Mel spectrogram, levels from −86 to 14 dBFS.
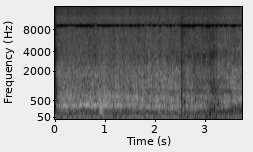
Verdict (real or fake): real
